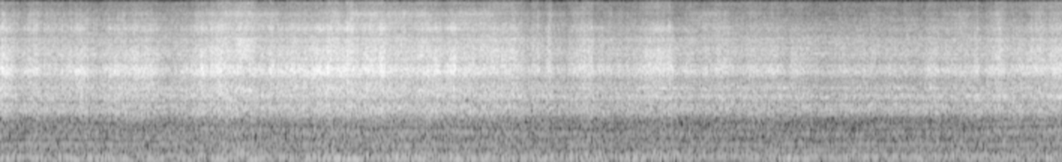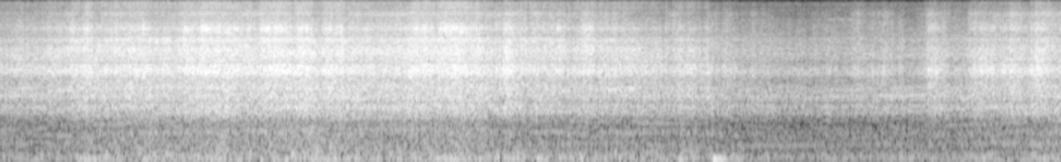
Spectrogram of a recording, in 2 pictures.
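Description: ATV engine running under way on a gravel track, with wind buffeting the microphone and tyre noise from the loose gravel; the hiss grows louder for a stretch past the middle. One short sharp knock comes near the end.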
